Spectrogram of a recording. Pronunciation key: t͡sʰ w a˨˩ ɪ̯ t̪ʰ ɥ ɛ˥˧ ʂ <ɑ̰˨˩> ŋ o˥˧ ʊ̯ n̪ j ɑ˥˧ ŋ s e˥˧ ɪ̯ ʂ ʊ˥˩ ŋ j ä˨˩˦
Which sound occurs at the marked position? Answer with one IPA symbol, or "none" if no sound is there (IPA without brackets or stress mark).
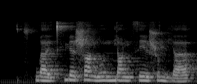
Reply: ɑ˥˧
